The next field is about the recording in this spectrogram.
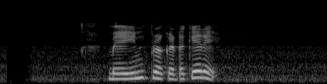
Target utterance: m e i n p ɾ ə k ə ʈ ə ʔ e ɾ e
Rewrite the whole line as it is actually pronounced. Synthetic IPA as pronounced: m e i n p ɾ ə k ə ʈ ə k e ɾ e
